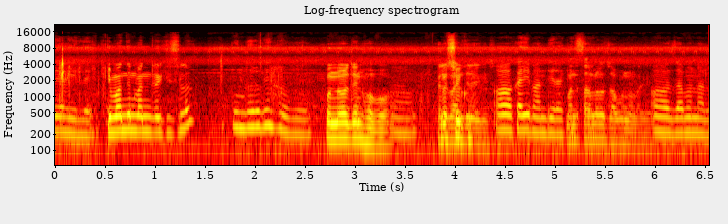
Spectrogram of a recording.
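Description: A person speaking in short phrases, over a steady high chirring of crickets.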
